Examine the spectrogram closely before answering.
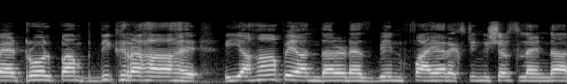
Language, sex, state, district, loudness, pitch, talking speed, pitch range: Hindi, male, Punjab, Kapurthala, -15 LUFS, 180 Hz, 140 wpm, 175-195 Hz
